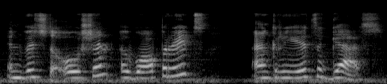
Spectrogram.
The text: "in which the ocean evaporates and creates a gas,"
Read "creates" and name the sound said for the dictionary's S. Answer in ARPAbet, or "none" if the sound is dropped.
S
